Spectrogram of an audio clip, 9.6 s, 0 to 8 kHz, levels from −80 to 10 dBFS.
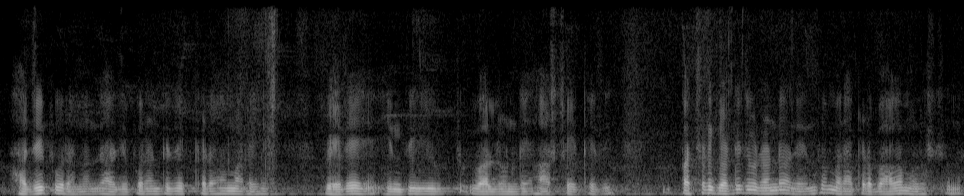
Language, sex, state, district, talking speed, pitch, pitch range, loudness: Telugu, male, Telangana, Karimnagar, 125 wpm, 105 Hz, 100-115 Hz, -24 LUFS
